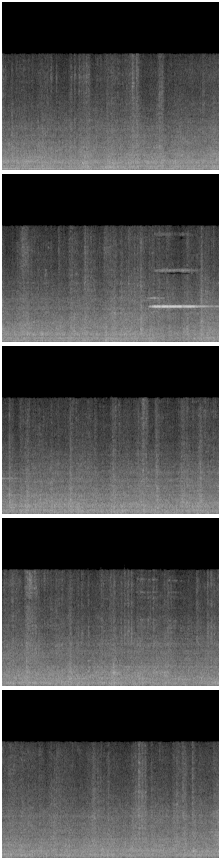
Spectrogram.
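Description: Freight train boxcars and tank cars rolling past close by, a steady rumble with the clatter of wheels over rail joints. About seven seconds in comes a brief, high-pitched metal-on-metal squeal, the loudest sound in the passage.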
